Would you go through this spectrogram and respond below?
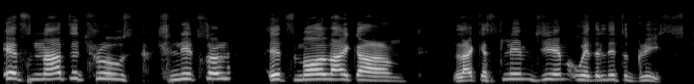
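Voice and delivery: high, slow put-on snooty voice; mock snooty German. Imagining a German tasting Conecuh sausage, high snooty put-on voice. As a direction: play a sniffy German food critic. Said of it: "they'd be like".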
